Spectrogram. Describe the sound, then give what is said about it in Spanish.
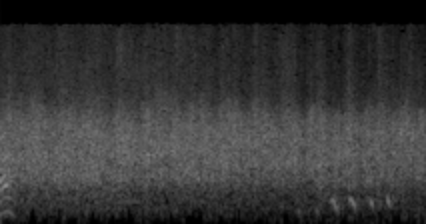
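Audience applause for a guest: a dense, even wash of many clapping hands at steady loudness, filling the whole clip without a break. “Jorge Ponce, un aplauso.”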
